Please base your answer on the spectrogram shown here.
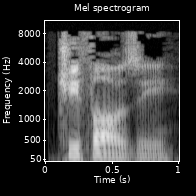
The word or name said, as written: cifosi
